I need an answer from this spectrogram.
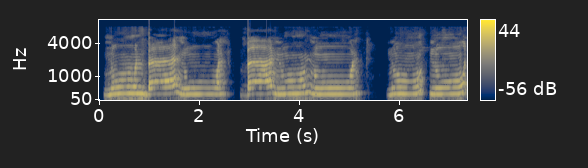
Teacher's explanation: नून ब नून ब नून नून नून नून नाक में भी आवाज हमारी जा रही है नून के लिए नाक में भी हमारा वाइब्रेशन होता है। · ब दोनों होंठ मिलकर दोनों होठों का गीला वाला हिस्सा टच होकर ब अदा होगा।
